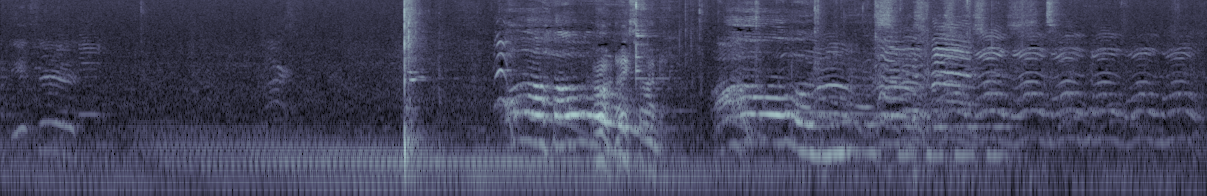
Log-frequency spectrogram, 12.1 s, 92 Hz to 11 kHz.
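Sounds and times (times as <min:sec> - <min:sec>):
steady low hum: 0:00.0 - 0:12.0
bat hitting ball: 0:04.0 - 0:04.4
faint distant voices: 0:04.9 - 0:12.0.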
